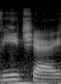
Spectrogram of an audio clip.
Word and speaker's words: ceviche: Am I pronouncing that correct? Ceviche.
